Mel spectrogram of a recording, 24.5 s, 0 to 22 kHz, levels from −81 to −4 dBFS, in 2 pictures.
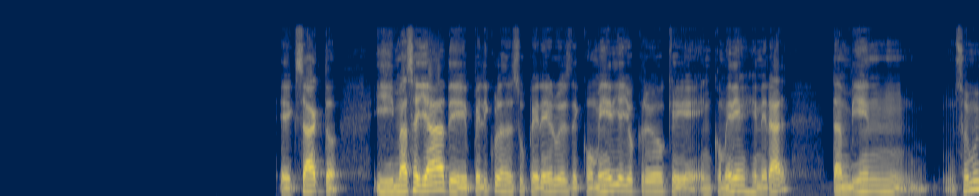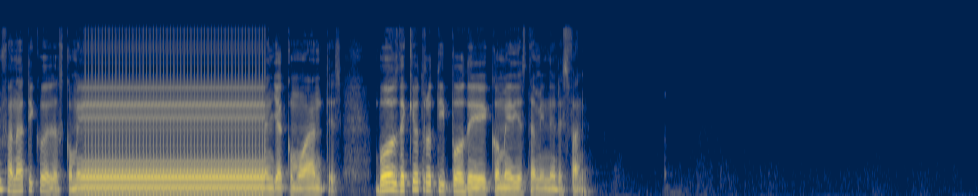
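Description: At 13.30 s the speech freezes into a system hang loop that lasts until 15.55 s. A single 42.67 ms slice of audio repeats exactly, over and over, at about 23.4 times per second, giving a rapid mechanical stutter rather than a smooth buzz. The driver or host stopped supplying new audio while the hardware kept replaying its ring buffer, which fits a 2048-sample buffer. Unlike a dropout or glitch, nothing new arrives and the identical fragment cycles with perfect regularity.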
